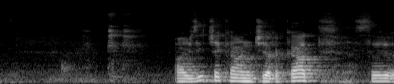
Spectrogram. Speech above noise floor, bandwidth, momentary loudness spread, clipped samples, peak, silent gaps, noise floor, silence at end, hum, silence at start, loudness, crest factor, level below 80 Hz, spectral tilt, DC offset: 31 dB; 8.8 kHz; 16 LU; under 0.1%; 0 dBFS; none; -47 dBFS; 0 s; none; 1.1 s; -17 LUFS; 18 dB; -58 dBFS; -9 dB/octave; under 0.1%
